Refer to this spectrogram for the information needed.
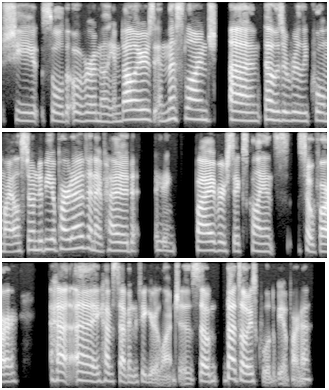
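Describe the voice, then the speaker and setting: A woman with an American accent has an unremarkable speaking voice at a medium pitch, with fairly even intonation. The sound is dry and close with no echo, over a quiet background. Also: moderate pace. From United States. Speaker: copywriter, agency founder. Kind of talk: podcast interview.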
